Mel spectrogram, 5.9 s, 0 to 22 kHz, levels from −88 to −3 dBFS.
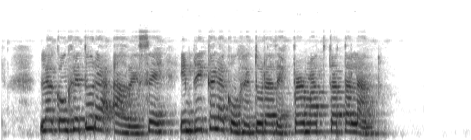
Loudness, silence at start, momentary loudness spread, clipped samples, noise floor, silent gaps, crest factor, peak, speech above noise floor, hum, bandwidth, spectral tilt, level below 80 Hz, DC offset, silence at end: -18 LUFS; 0.25 s; 4 LU; under 0.1%; -53 dBFS; none; 12 dB; -6 dBFS; 36 dB; none; 9.2 kHz; -5.5 dB/octave; -62 dBFS; under 0.1%; 1.05 s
